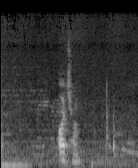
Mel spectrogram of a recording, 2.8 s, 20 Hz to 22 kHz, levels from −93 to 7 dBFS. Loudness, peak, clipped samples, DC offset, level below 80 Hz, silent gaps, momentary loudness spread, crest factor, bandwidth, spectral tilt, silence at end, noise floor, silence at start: -25 LUFS; -4 dBFS; under 0.1%; under 0.1%; -42 dBFS; none; 23 LU; 22 dB; 16.5 kHz; -5.5 dB/octave; 0 s; -44 dBFS; 0 s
